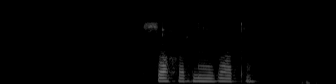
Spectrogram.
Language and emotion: Russian, neutral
